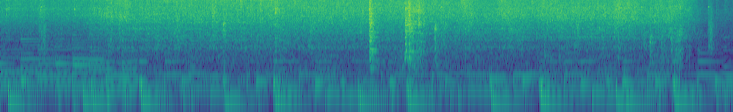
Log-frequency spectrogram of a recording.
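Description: Raw chicken livers sizzling as they hit a hot frying pan of sautéed shallots, onion and garlic, stirred and scraped with a wooden spoon; the sizzle swells about a second and a half in and fades near the end. Background music with a steady beat runs underneath.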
